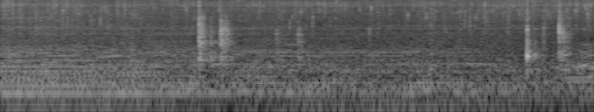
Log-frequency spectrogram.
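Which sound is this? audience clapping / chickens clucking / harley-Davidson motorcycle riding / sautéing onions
sautéing onions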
